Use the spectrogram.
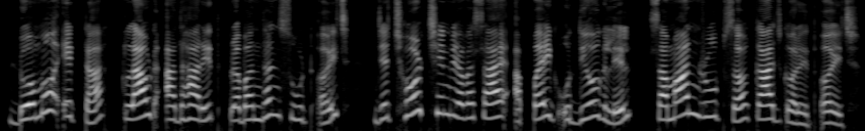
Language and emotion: Maithili, neutral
